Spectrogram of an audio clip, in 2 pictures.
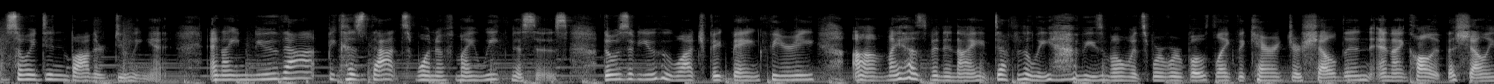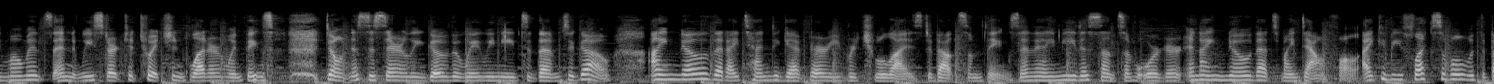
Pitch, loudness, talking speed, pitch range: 190 Hz, -22 LUFS, 195 wpm, 175-215 Hz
